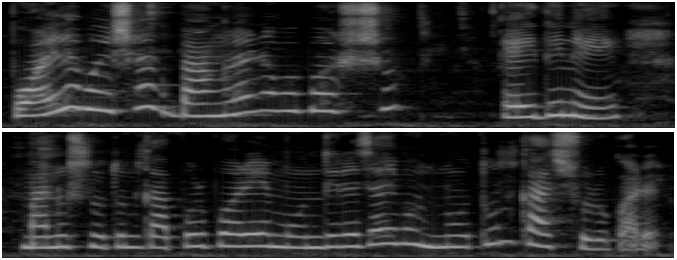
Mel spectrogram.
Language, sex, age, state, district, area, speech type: Bengali, female, 18-30, West Bengal, Cooch Behar, urban, spontaneous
